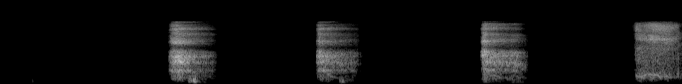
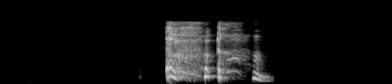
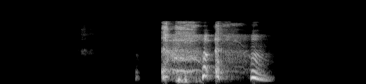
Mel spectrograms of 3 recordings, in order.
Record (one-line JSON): {"exhalation_length": "6.8 s", "exhalation_amplitude": 17888, "exhalation_signal_mean_std_ratio": 0.35, "cough_length": "3.9 s", "cough_amplitude": 30175, "cough_signal_mean_std_ratio": 0.32, "three_cough_length": "3.7 s", "three_cough_amplitude": 29855, "three_cough_signal_mean_std_ratio": 0.36, "survey_phase": "alpha (2021-03-01 to 2021-08-12)", "age": "45-64", "gender": "Female", "wearing_mask": "No", "symptom_cough_any": true, "symptom_shortness_of_breath": true, "symptom_fatigue": true, "symptom_change_to_sense_of_smell_or_taste": true, "smoker_status": "Never smoked", "respiratory_condition_asthma": false, "respiratory_condition_other": false, "recruitment_source": "REACT", "submission_delay": "1 day", "covid_test_result": "Negative", "covid_test_method": "RT-qPCR"}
